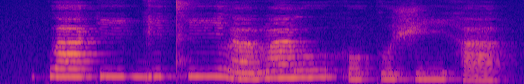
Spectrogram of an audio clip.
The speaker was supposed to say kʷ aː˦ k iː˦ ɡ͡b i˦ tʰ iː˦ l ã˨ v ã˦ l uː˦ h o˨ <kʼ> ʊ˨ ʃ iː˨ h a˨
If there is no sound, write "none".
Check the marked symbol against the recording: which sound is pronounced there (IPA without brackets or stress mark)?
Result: k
